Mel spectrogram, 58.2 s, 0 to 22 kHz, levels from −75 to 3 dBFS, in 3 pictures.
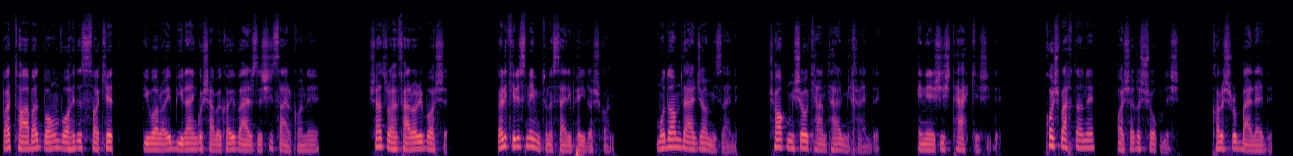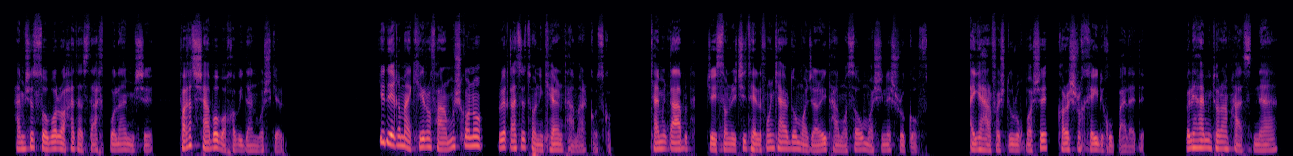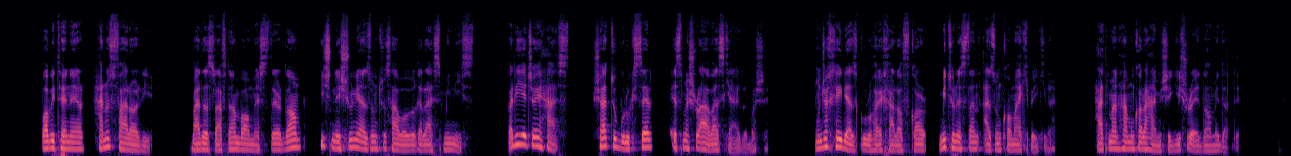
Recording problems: none

